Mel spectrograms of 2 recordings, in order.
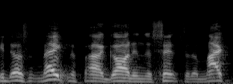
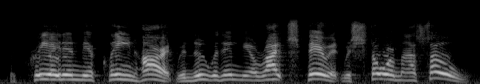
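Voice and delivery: louder and higher, pleading from the pulpit; fervent loud plea; 7 semitones higher, 6 dB louder than usual. Acted. Preacher voicing the sinner's prayer to God, fervent loud plea. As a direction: cry it out like a prayer for mercy.

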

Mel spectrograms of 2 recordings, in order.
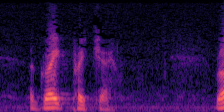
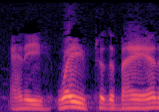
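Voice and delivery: ordinary talk

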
